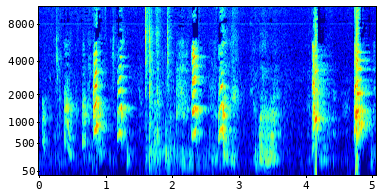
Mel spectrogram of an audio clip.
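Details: Cavalier King Charles Spaniel puppy, about three and a half months old, playing with his reflection in a mirror indoors: a string of high yipping barks mixed with short rough growls, sharp and irregular.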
